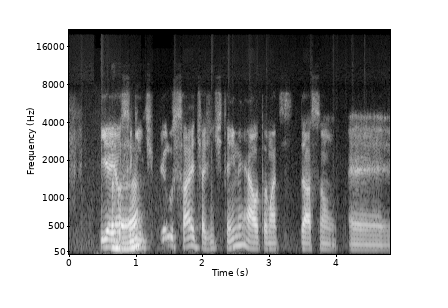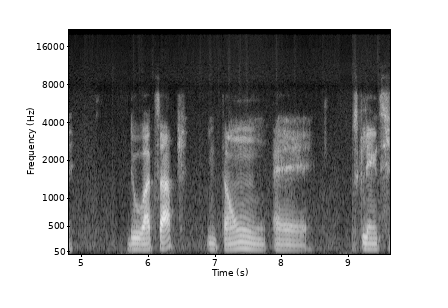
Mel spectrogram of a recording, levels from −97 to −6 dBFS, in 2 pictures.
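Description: Discontinuous transmission likely stopped the sender during pauses, and the receiver filled the gaps with synthetic comfort noise in place of the background. From 0.37 to 0.47 s the real background, about 35 dB below the loudest speech, gives way to a steady, featureless hiss about 4 dB quieter. The same swap returns from 5.53 to 5.69 s, where the level barely changes, about 1 dB down, and from 8.87 to 9.05 s, about 5 dB down. The behaviour fits Opus DTX.

From 1.21 to 1.64 s, both ends were talking at once, and the echo canceller likely could not tell the local talker from the loudspeaker echo, so it turned everything down. This is speech suppressed in double talk. The voice sags by as much as about 15 dB and is affected for roughly a third of a second in total within that span.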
